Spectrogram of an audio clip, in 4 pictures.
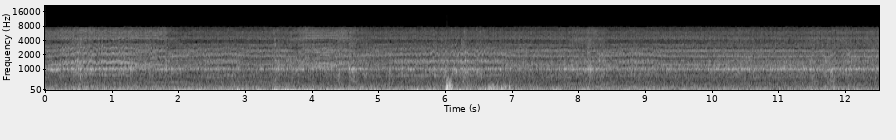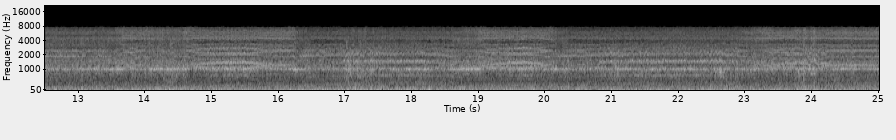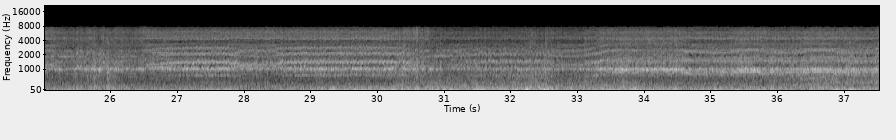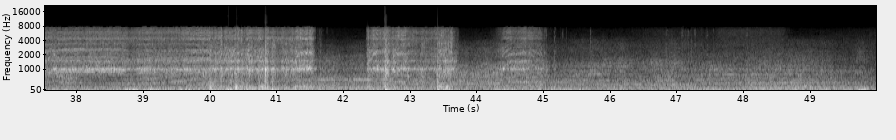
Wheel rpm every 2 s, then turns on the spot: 140, 160, 160, 160, 160, 160, 160, 160, 160, 160, 160, 160, 160, 160, 160, 160, 180, 220, 220, 230, 200, 160, 60, 10, 10.
44-48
